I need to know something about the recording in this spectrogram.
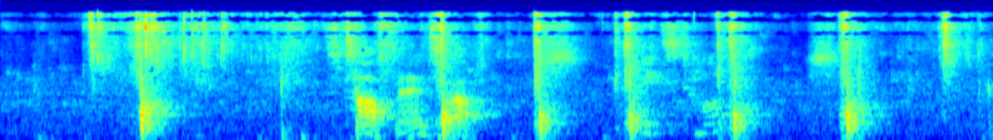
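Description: A knife chops onions on a cutting board with sharp, spaced knocks.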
